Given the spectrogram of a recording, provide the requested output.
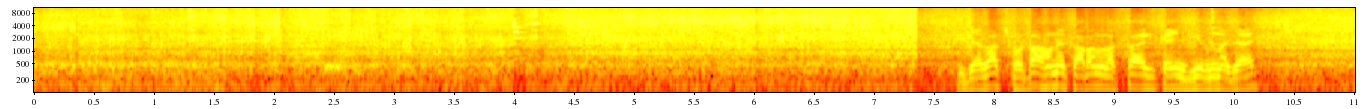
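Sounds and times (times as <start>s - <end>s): chicken sizzling in hot oil: 0.0s - 11.0s
metal spatula scraping pan: 2.4s - 7.0s.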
